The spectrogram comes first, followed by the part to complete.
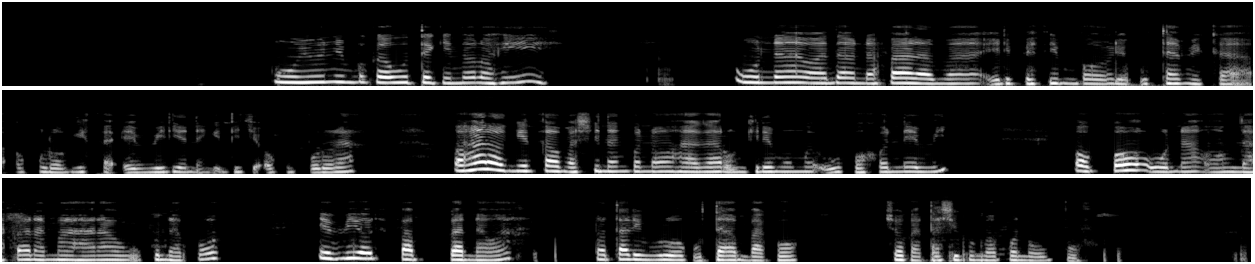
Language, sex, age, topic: Oshiwambo, female, 25-35, agriculture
